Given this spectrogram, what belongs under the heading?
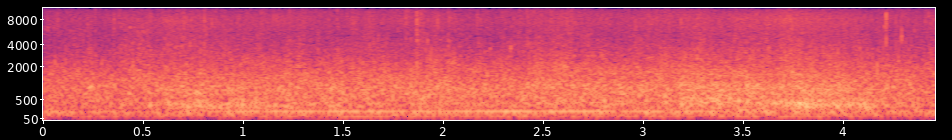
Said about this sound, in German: nämlich Hamburg an der Elbe. Hier hören wir sie.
